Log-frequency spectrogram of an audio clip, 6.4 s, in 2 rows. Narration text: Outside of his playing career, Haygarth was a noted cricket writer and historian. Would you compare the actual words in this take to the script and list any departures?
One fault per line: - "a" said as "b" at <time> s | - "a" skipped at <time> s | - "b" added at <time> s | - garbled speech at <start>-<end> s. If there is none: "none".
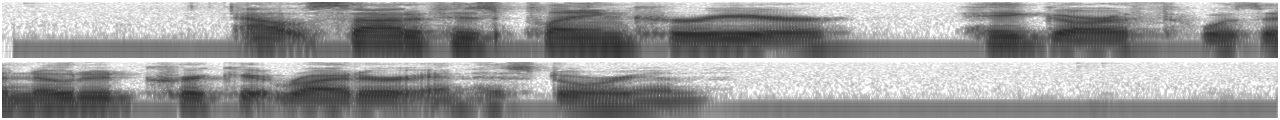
none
